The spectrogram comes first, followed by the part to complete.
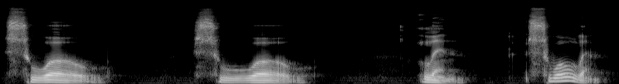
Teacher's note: for the first syllable use the long o like no and go swo swen swollen the second syllable is not stressed it sounds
